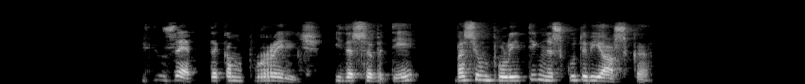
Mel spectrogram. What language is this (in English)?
Catalan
